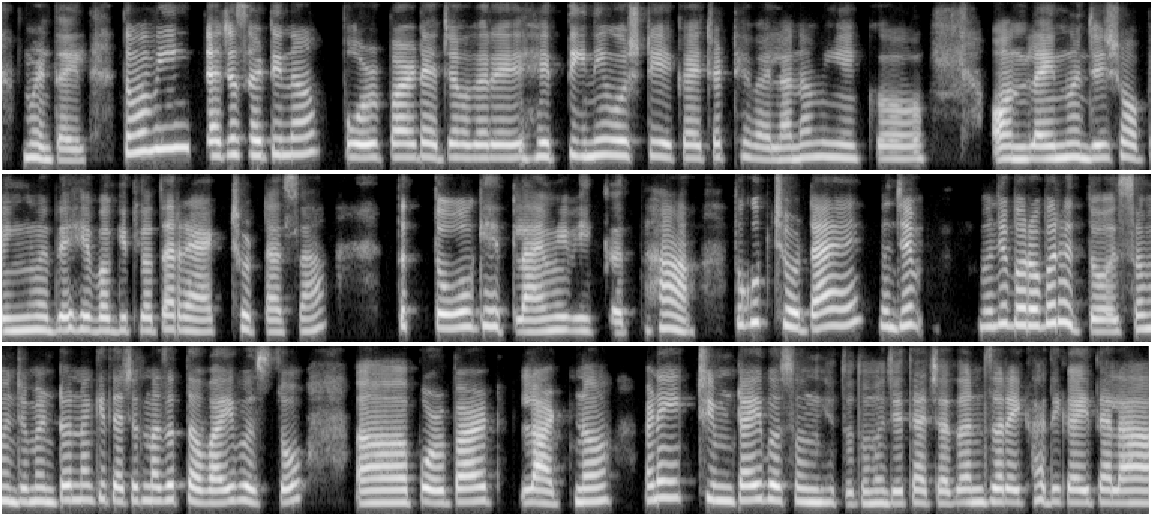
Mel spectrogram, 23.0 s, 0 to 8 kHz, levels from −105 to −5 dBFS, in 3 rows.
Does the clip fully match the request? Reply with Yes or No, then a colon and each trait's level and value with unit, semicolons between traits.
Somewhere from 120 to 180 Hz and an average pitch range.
No: high, 230 Hz; average, 3.1 semitones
